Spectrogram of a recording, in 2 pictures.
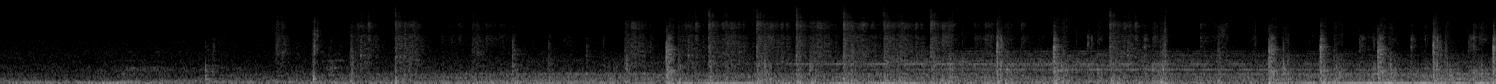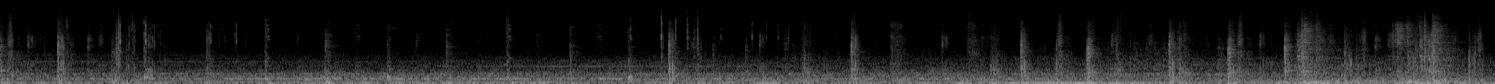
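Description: Footsteps clank on a metal grating.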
